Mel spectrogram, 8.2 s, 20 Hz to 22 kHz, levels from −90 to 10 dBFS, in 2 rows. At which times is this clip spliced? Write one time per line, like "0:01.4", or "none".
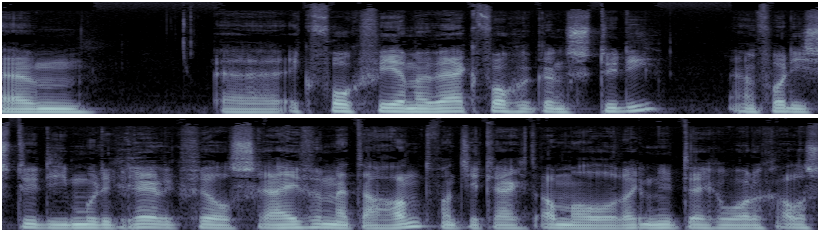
0:07.3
